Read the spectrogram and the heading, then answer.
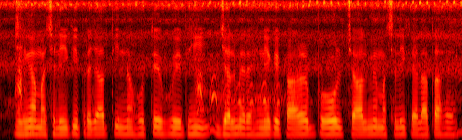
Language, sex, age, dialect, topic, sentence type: Hindi, male, 31-35, Kanauji Braj Bhasha, agriculture, statement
